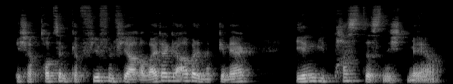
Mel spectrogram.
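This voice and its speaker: A man with a fairly high pitch and a dark, mellow tone speaks with lively intonation and vocal fry. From Germany, Syrian-born. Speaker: business consultant. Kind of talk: interview conversation.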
